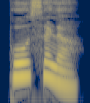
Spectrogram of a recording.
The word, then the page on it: ಪಸುಳೆ: pasuḷe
